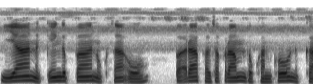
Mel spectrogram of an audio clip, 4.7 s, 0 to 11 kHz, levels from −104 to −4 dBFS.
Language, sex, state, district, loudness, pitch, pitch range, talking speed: Garo, male, Meghalaya, South Garo Hills, -18 LUFS, 140 Hz, 120-150 Hz, 90 wpm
